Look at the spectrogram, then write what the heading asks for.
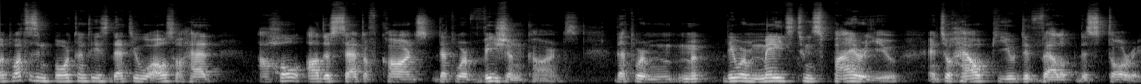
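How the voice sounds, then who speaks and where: Speaking at a moderate pace, a man with a non-native accent has a fairly high pitch for a man and ordinary pitch variation. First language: not English. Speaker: writing vlogger. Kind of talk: casual vlog monologue. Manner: halting, with fillers and restarts.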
